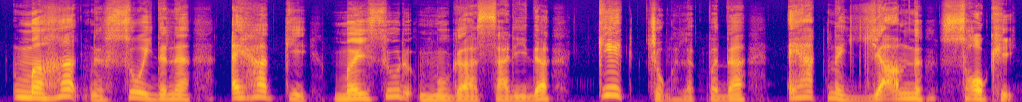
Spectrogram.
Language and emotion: Manipuri, angry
